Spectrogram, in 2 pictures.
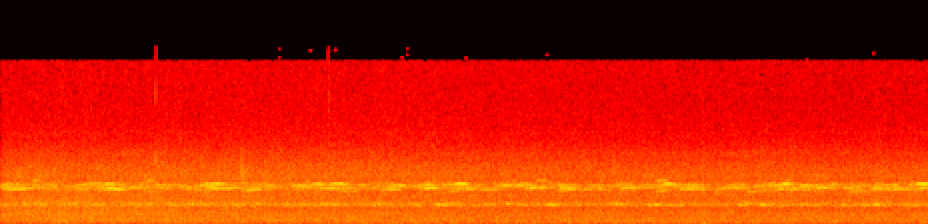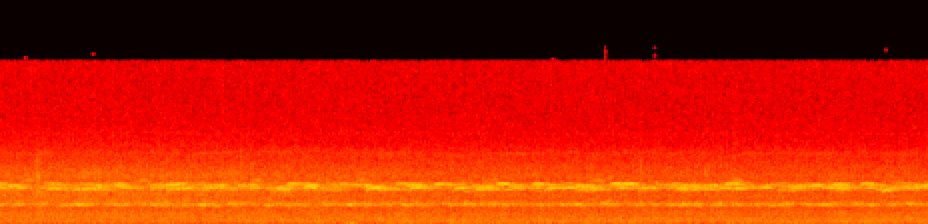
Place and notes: Sainte-Anne, Martinique - Averse à Cap Chevalier
La nuit est tombée depuis une heure, soudain une averse de quelques minutes couvre le bruissement des cabrit-bois. Cap Chevalier, quartier résidentiel de la campagne martiniquaise.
